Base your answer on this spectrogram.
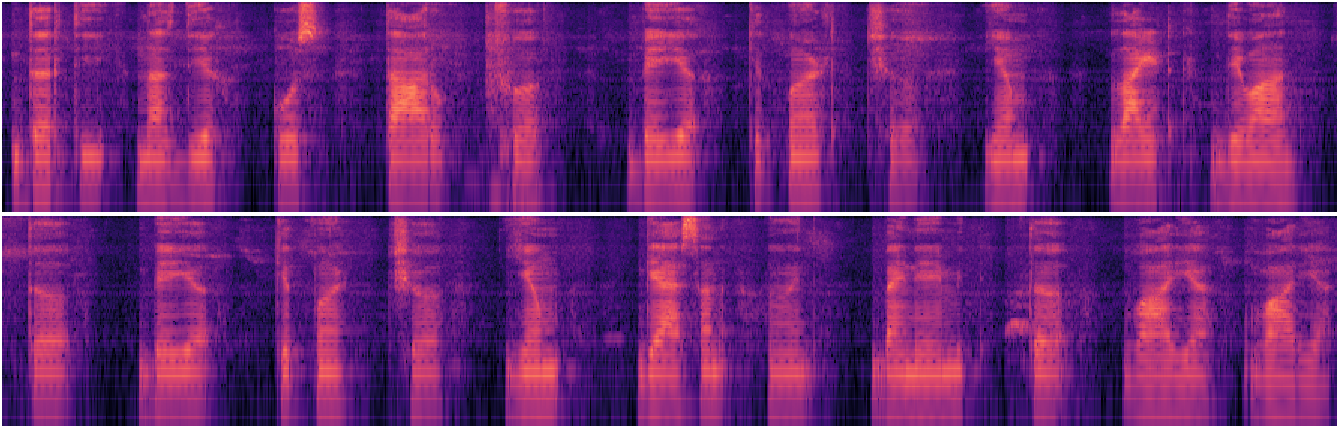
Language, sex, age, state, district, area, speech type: Kashmiri, male, 18-30, Jammu and Kashmir, Shopian, rural, spontaneous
